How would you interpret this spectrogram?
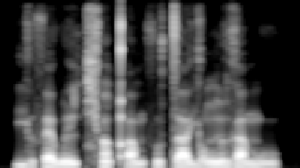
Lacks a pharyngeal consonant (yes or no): yes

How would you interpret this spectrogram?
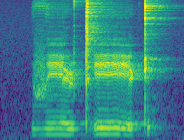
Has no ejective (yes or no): no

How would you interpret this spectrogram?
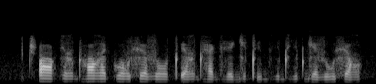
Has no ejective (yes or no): no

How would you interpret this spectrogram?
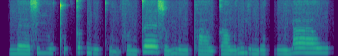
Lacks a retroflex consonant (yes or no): yes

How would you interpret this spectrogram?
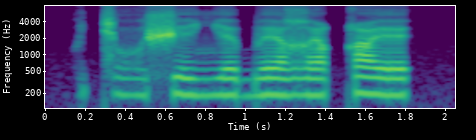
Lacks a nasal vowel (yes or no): yes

